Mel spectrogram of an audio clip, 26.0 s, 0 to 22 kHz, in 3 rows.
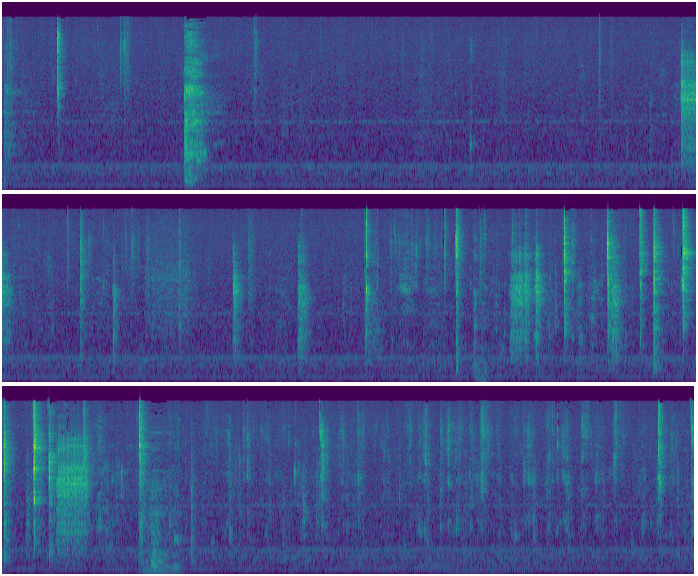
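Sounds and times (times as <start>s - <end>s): lip-smacking and chewing: 0.6s - 1.8s, 12.9s - 15.0s, 15.6s - 26.0s
wet squish of food: 16.6s - 26.0s.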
